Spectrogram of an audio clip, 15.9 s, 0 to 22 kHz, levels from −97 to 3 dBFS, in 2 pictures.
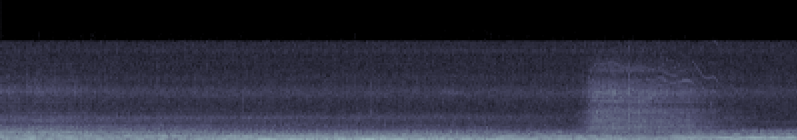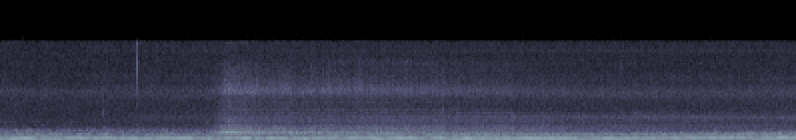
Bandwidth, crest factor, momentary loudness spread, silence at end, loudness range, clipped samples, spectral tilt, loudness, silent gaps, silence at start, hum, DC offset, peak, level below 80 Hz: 16 kHz; 14 dB; 4 LU; 0 s; 2 LU; under 0.1%; -5 dB/octave; -39 LUFS; none; 0 s; none; under 0.1%; -22 dBFS; -44 dBFS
